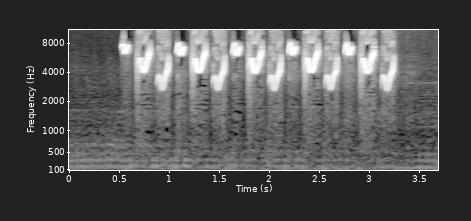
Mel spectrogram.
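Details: Gelatik batu singing continuously and calmly for masteran: crisp, high three-note phrases repeat without pause, one thin top whistle followed by two dipping, hooked notes, roughly five cycles in an even pulse with a faint hum beneath.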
